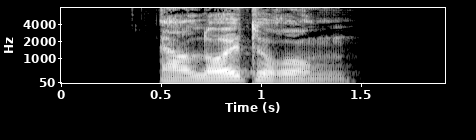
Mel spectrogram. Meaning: explanation (the act or process of explaining)
- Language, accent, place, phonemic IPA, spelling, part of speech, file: German, Germany, Berlin, /ɛɐ̯ˈlɔɪ̯təʁʊŋ/, Erläuterung, noun, De-Erläuterung.ogg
